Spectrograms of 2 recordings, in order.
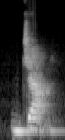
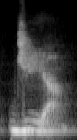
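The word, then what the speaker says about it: già: If there wasn't that accent at the end of the word, you will read it as gia. But as you have the accent on the last A, it is ja.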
